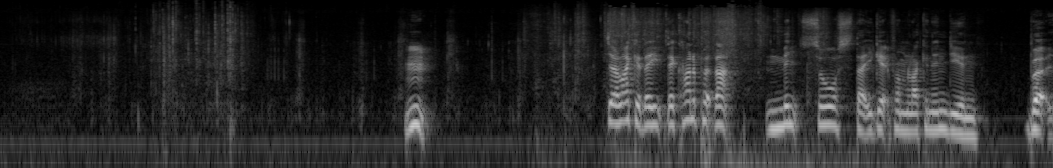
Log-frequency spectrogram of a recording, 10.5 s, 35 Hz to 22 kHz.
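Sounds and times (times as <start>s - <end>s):
foil wrapper crinkling while food is unwrapped: 0.6s - 3.1s, 5.0s - 8.3s
speech: 4.0s - 4.4s, 6.1s - 10.5s.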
